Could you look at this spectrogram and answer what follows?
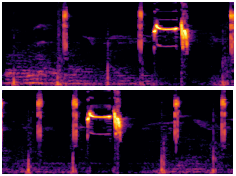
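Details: Bar-winged prinia in energetic song: scattered crisp high ticks, with a twice-repeated loud phrase of a steady flat whistle framed by rasping notes.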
